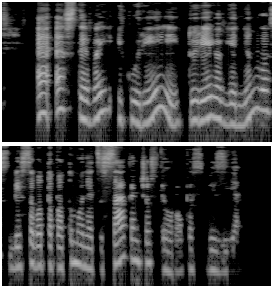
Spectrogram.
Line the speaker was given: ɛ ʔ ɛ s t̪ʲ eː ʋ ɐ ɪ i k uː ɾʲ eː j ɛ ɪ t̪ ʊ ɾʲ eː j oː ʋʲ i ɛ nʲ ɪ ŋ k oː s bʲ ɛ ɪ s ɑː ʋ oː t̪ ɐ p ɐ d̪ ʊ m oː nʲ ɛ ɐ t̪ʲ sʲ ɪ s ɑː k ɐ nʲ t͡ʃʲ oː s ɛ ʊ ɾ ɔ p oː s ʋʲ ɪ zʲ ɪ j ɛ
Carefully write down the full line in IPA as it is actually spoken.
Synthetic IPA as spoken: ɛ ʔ ɛ s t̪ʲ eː ʋ ɐ ɪ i k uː ɾʲ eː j ɛ ɪ t̪ ʊ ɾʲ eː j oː ʋʲ i ɛ nʲ ɪ ŋ ɡ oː s bʲ ɛ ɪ s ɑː ʋ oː t̪ ɐ p ɐ t̪ ʊ m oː nʲ ɛ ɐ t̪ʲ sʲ ɪ s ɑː k ɐ nʲ t͡ʃʲ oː s ɛ ʊ ɾ ɔ p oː s ʋʲ ɪ zʲ ɪ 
